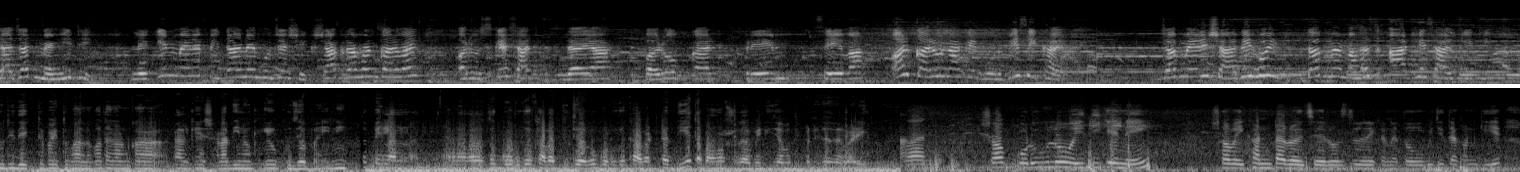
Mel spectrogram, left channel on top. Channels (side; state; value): both; different; correlation 0.00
